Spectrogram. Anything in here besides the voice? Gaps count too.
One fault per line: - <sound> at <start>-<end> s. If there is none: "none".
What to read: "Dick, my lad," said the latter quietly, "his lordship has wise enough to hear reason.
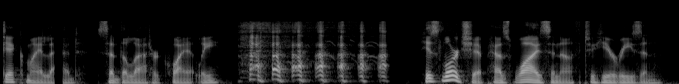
- dropout at 0.5-0.6 s
- laugh at 2.4-3.9 s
